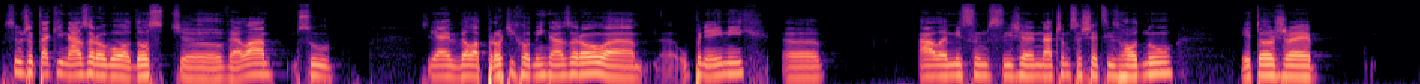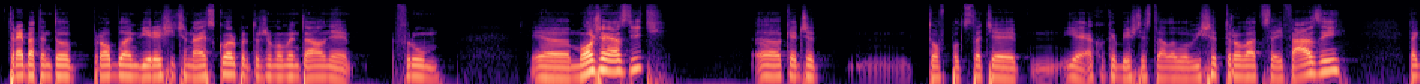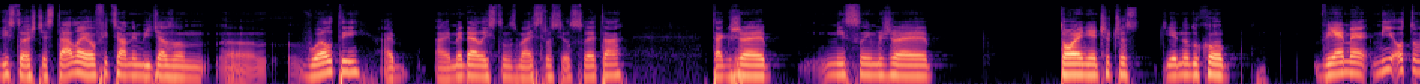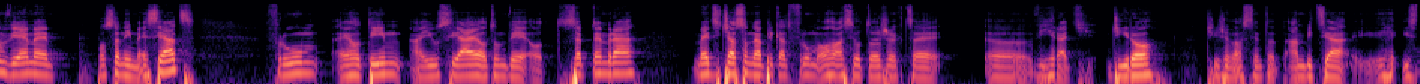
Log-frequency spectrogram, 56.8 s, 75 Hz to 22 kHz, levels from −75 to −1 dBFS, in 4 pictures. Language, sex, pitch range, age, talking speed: Slovak, male, 125-145 Hz, 20-39, 115 wpm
